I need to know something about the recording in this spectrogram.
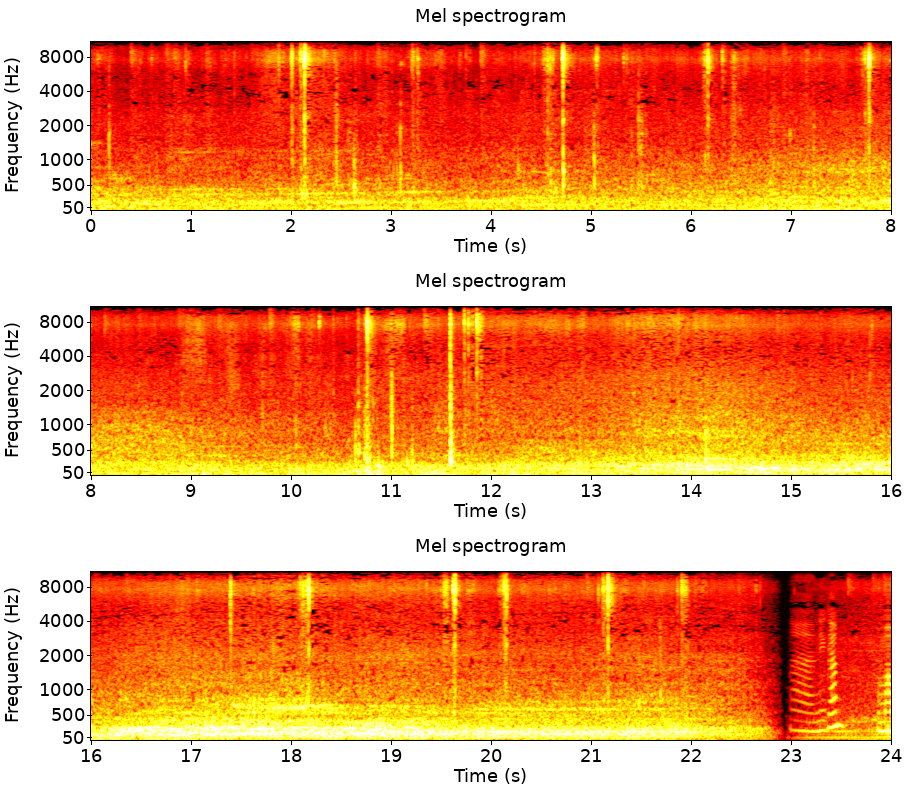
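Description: Scissors snipping through water spinach (kangkung) stems, a sharp snip every few seconds, about ten in all. In the second half a low rumble of a passing road vehicle swells and holds for several seconds, then the sound cuts off abruptly near the end.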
